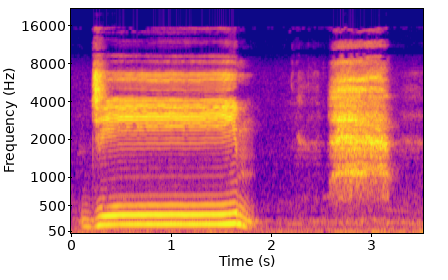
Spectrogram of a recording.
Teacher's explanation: জিম হরফ শক্ত হবে এবং তিন আলিফ টান হবে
